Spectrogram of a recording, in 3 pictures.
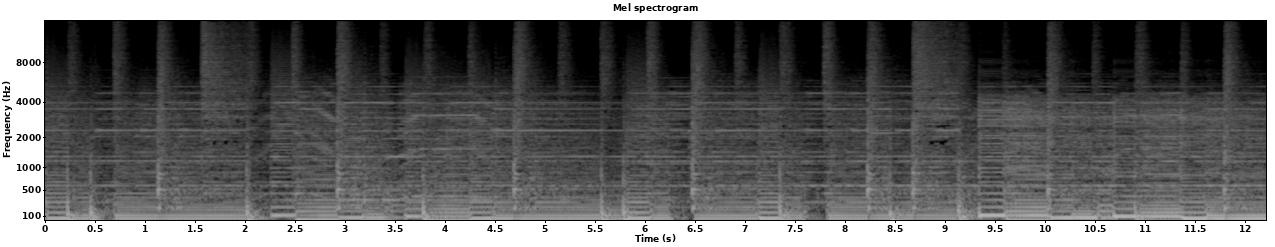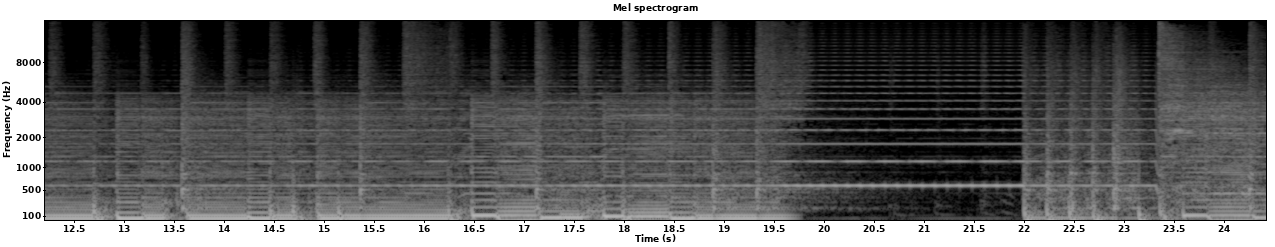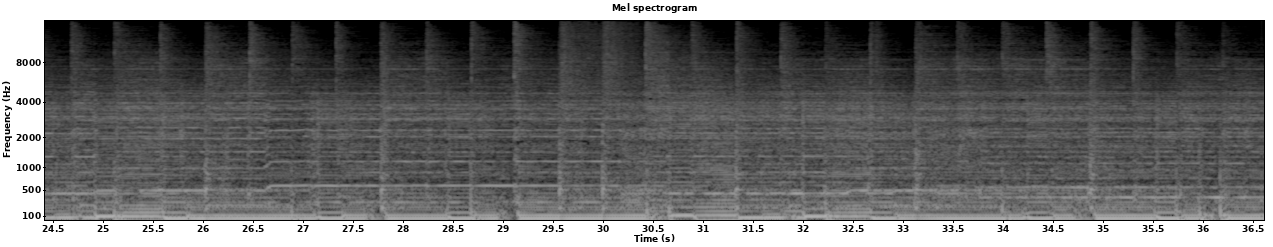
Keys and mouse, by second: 5.1 middle click, 5.6 middle click, 5.7 KP_1, 6.8 z, 10.3 middle click, 11.2 click, 11.5 z, 11.8 click, 12.2 middle click, 13.0 Tab, 15.4-19.1 drag, 17.7 KP_1, 19.1 shift+d, 20.6 p, 21.5 Tab, 23.0 s, 27.9-29.4 middle drag, 28.5 shift+x, 29.6 Tab, 30.7 ctrl+r, 34.8 ctrl+r.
